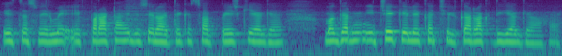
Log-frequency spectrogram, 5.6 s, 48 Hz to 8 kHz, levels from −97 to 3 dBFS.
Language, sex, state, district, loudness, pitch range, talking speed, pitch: Urdu, female, Andhra Pradesh, Anantapur, -31 LUFS, 185-200 Hz, 255 wpm, 190 Hz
